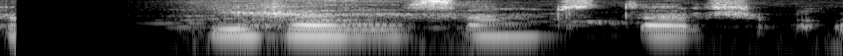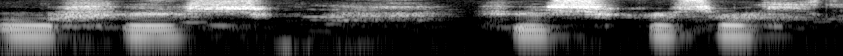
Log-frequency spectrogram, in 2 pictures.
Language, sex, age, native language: Icelandic, female, 12, Icelandic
